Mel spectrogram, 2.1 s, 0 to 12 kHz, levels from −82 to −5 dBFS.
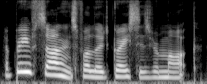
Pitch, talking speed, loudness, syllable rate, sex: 230 Hz, 175 wpm, -17 LUFS, 6.1 syllables/s, female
